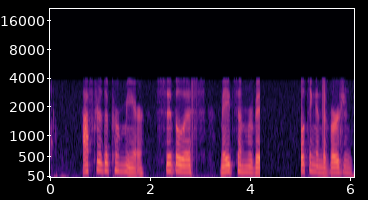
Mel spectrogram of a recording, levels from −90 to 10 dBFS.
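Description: From 2.82 to 2.93 s, a short burst of sharp ticks and crackle rides over the speech, which itself stays intact underneath. These are bit errors on a digital phone line. Individual bits in the G.711 stream were flipped at a rate of a few tenths of a percent. Each flip corrupts a single 8-bit logarithmic sample, and when the sign or a high-order bit is hit, that sample jumps far from its neighbours and produces a click.

At 4.19 s the speech cuts off abruptly, and for about 0.83 s only faint hiss remains, around 40 dB below the speech level, until the sound snaps back at 5.02 s. This is an audio dropout to a faint residue. The wanted signal was likely lost upstream while the rest of the path stayed live and kept passing its own noise floor. The gap has no fade at either end.

From 5.43 to 5.50 s, a second, briefer cluster of bit errors on a digital phone line gives the same ticking crackle, at a slightly higher error rate of a few tenths of a percent. 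The band-limited telephone sound of the G.711 mu-law coding is audible throughout.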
